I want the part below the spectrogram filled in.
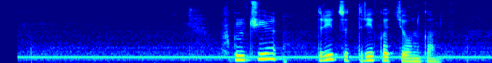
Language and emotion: Russian, sad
